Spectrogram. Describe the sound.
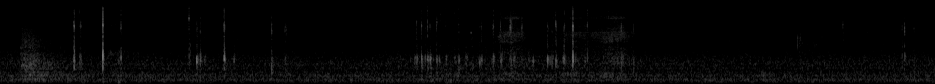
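Faint keyboard typing: someone enters commands on a computer running Ubuntu on Windows. Scattered light clicks come in a few short bursts, with a denser run of keystrokes in the middle, over a quiet background.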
